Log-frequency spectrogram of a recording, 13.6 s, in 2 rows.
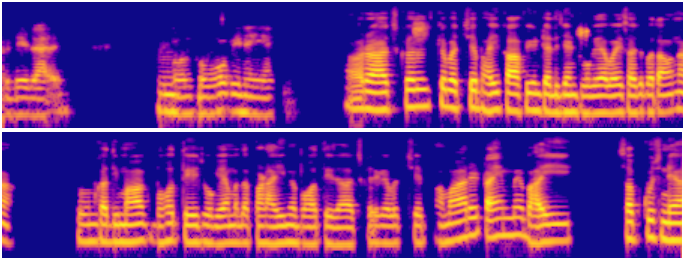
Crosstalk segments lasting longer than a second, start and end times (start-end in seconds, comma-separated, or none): none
